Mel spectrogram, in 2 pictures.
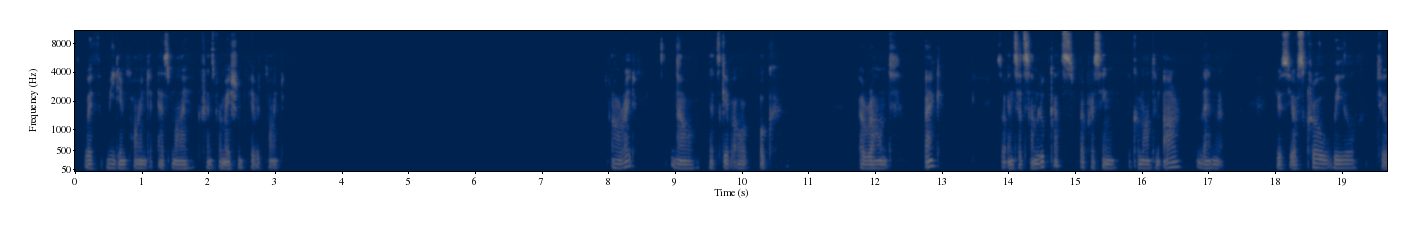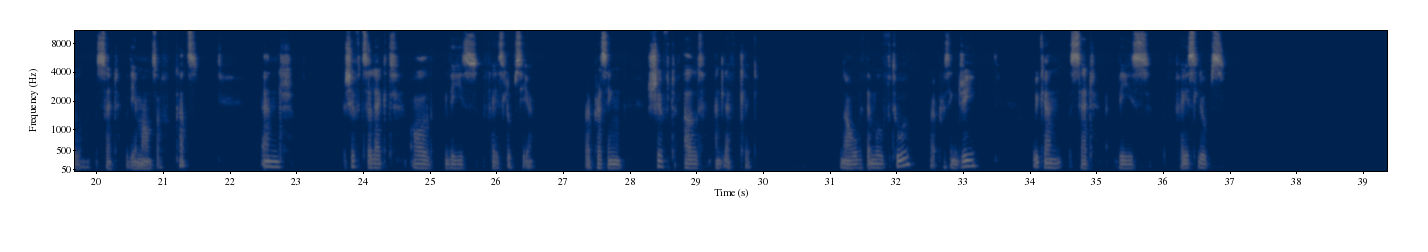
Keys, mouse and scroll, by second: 0.4 s, 6.7-8.8 middle drag, 8.8 click, 9.5-10.0 scroll up 2, 10.0 shift+middle click, 10.6 scroll up 3, 12.0 r, 18.9 3, 20.3 shift+click, 22.5 alt+click, 23.7 alt+shift+click, 24.5 alt+shift+click, 25.1 alt+shift+click, 25.7 alt+shift+click, 26.3 alt+shift+click, 26.9 alt+shift+click, 27.5-28.6 shift+middle drag, 28.6-29.6 scroll up 4, 29.6-30.8 shift+middle drag, 30.8 g.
